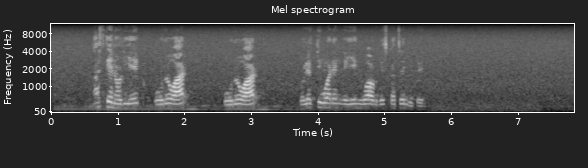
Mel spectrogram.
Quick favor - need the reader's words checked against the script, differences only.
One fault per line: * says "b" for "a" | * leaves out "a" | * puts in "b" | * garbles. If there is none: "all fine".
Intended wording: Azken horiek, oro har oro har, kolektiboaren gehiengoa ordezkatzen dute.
all fine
